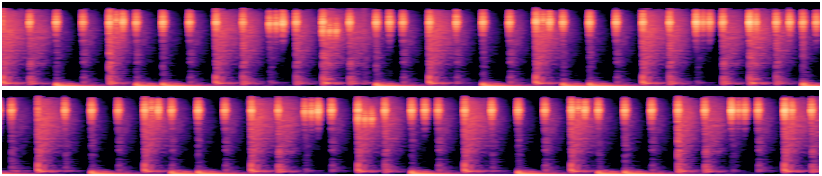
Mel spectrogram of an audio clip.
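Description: Music: a drum beat of bass-drum thumps and snare hits under a fast, steady run of hi-hat ticks, with no melody over it.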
